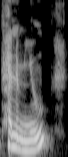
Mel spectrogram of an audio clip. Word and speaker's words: Penemu: Also es wird ausgesprochen Penemu. Wer sich das nicht merken kann, ich sage immer wie Music.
